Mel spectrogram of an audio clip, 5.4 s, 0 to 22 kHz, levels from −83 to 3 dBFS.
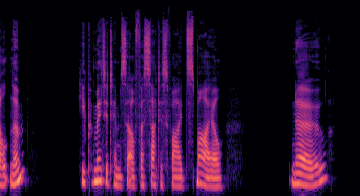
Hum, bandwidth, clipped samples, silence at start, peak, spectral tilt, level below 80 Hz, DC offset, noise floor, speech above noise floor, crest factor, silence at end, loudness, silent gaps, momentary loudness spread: none; 18.5 kHz; under 0.1%; 0 s; -6 dBFS; -4.5 dB/octave; -74 dBFS; under 0.1%; under -90 dBFS; over 66 dB; 20 dB; 0.5 s; -25 LUFS; 0.72-1.18 s, 3.70-4.33 s; 10 LU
